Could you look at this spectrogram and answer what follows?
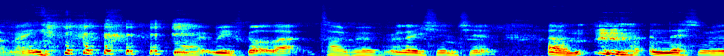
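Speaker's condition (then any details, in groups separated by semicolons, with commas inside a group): Motor neurone disease; affects speech and walking; diagnosed about six months ago, uses breathing apparatus; speech deteriorated since diagnosis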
